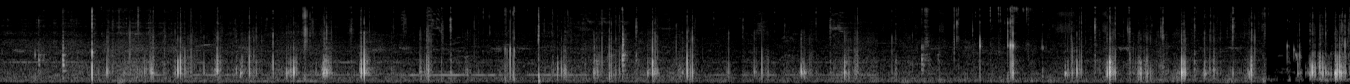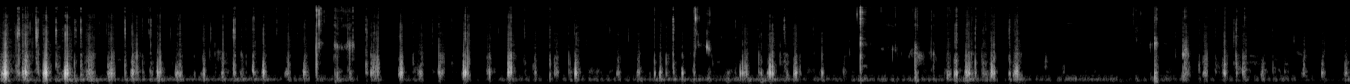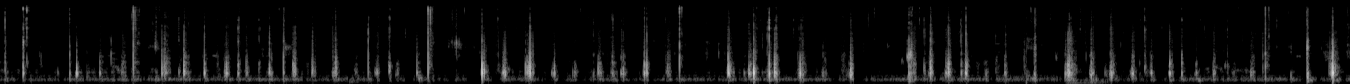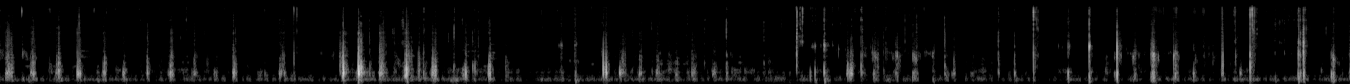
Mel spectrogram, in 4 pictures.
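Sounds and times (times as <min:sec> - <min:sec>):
background hum: 0:00.0 - 0:54.0
crunching and chewing: 0:00.3 - 0:23.8, 0:24.8 - 0:54.0.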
